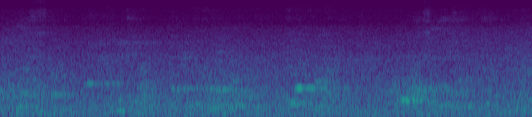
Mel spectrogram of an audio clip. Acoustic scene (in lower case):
subway station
